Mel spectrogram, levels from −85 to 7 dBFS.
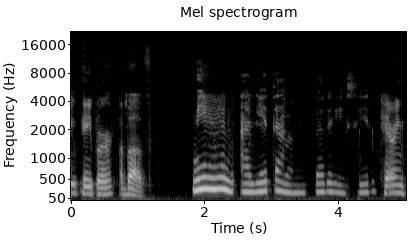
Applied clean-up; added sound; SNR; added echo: neural mask model DeepFilterNet 3.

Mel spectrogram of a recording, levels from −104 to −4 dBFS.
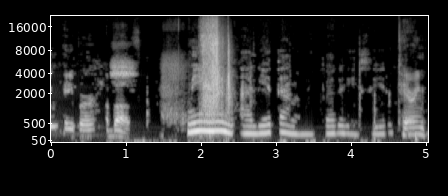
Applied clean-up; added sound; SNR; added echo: classical method spectral subtraction.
